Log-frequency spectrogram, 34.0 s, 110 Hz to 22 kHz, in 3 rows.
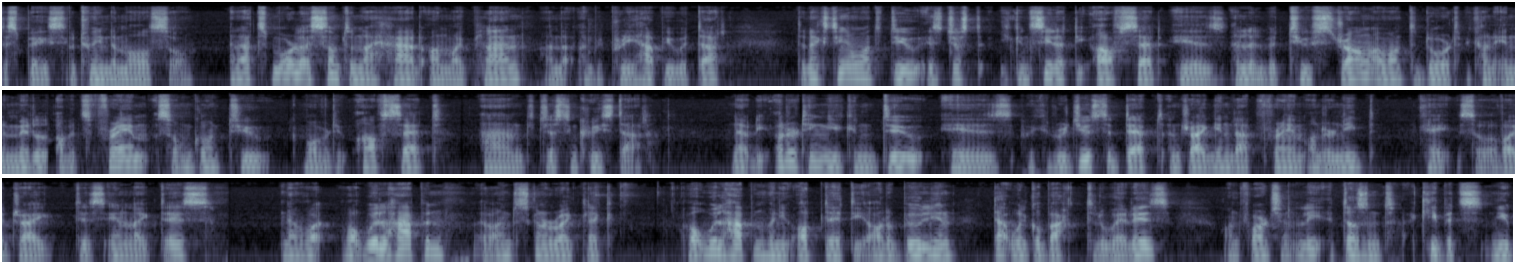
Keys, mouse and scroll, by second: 2.6-4.0 middle drag, 4.8 middle click, 9.2-11.0 middle drag, 11.2 middle click, 15.2 click, 23.4 click.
